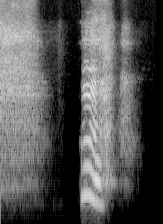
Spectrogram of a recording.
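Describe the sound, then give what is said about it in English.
A loud yawn: a long breathy intake of air, a short pause, then a voiced, groaning exhale that slides downward in pitch and trails off with a small tail. “Lord, excuse me. yawn.”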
